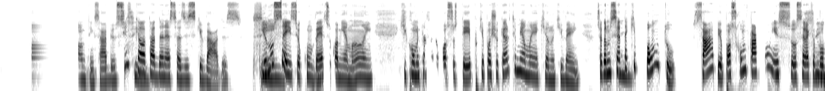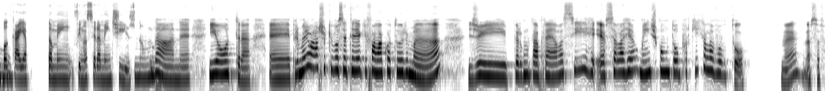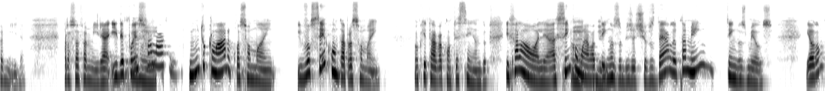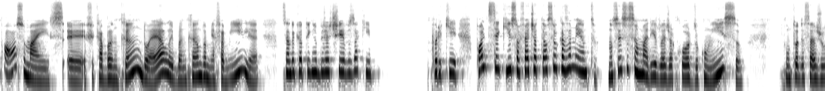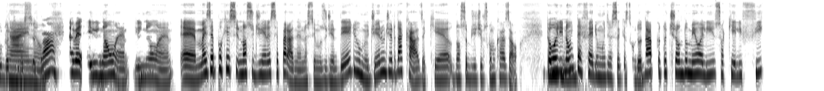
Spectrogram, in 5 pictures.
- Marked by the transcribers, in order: other background noise; static; distorted speech; tapping
- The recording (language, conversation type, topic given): Portuguese, advice, Como costumam ser as discussões sobre apoio financeiro entre membros da família?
